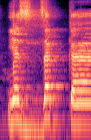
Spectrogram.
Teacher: یزکا، زا کا ساؤنڈ اور دال کا ساؤنڈ الگ الگ ہوتا ہے، تو یہاں پر زا ہے اور زا کے ساؤنڈ میں ہلکی سی سیٹی ہوتی ہے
